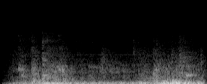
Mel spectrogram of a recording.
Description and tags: Budapest Metro line 2. The train starts to go. A part of a high quality recording, made by my MP3 player.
